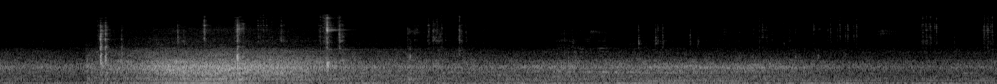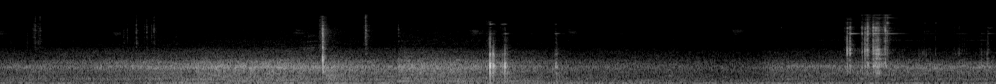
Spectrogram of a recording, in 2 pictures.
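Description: A hand tool clicks and clinks against metal.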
